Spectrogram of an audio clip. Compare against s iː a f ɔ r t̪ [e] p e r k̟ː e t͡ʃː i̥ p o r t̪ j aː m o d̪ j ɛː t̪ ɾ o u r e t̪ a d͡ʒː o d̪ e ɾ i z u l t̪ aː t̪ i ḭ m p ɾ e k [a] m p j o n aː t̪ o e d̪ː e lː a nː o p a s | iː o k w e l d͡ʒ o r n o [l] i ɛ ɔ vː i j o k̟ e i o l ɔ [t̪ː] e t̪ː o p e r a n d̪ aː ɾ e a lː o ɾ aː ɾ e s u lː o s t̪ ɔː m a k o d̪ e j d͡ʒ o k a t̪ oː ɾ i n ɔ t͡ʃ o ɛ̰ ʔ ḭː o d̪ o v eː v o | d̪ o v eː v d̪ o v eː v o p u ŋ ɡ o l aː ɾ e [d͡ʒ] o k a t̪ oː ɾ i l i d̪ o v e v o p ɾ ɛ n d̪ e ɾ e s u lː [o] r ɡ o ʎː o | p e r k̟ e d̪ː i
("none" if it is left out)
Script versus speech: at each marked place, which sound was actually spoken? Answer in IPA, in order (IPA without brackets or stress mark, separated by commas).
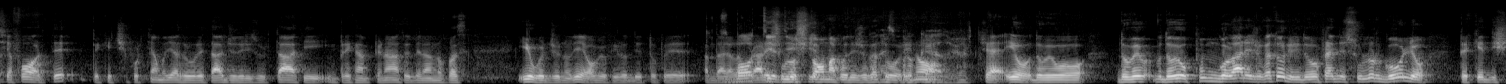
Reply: e, a, l, d̪ː, d͡ʒ, o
